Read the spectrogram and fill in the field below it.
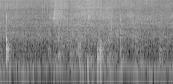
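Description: Garlic, onion and ginger sizzle and fry in hot oil in a pan, a steady close-up crackle with occasional stirring scrapes, cooked as the base for a goat head and feet tamarind stew.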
